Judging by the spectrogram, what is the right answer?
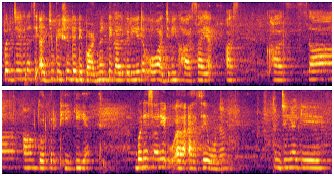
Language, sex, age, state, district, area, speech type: Dogri, female, 18-30, Jammu and Kashmir, Kathua, rural, spontaneous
